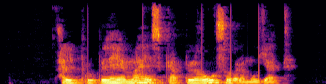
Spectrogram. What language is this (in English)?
Catalan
